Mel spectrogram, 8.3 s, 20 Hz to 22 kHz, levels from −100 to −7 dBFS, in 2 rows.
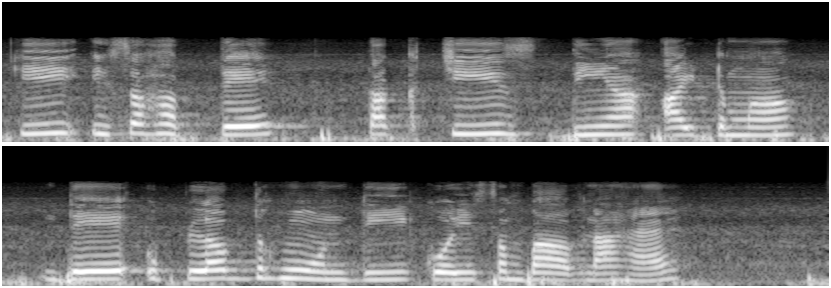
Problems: background sounds at intervals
